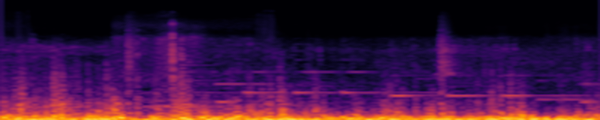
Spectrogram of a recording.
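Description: Strong gusting wind buffeting the microphone with a heavy low rumble, at a windswept shoreline. A few faint held tones step down in pitch through the middle, with some light clicks.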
